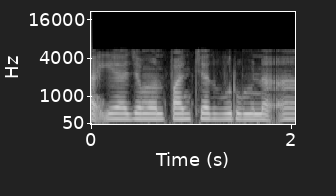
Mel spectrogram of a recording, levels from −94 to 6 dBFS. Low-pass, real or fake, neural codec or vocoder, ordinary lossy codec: 5.4 kHz; real; none; none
